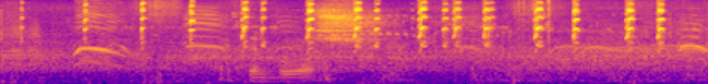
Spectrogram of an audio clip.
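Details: Blacksmith lapwing's hard metallic tink notes come in uneven bursts, mixed with arched, slurred calls of other birds and a brief low harmonic voice-like sound partway through.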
